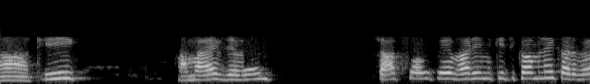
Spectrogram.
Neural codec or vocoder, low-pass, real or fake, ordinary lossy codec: none; 3.6 kHz; real; none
